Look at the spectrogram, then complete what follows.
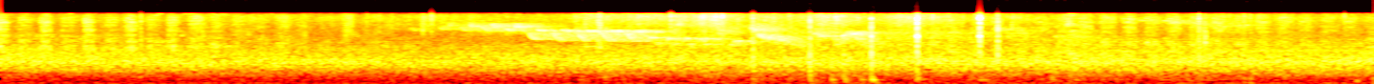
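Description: Steady outdoor background noise with a short, high chirping call about two to four seconds in and a few sharp clicks around four to five seconds in.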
